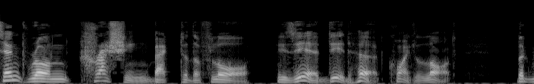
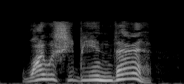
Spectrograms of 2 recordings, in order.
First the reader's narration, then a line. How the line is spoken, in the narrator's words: asked anxiously, hurrying to keep up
